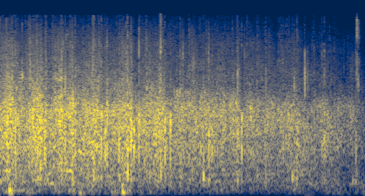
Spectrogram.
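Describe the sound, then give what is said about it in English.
A crowd applauds steadily, a dense wash of many hands clapping at a loud, even level that eases off slightly toward the end, with no voices over it. “Big round of applause”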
